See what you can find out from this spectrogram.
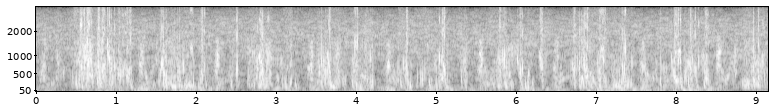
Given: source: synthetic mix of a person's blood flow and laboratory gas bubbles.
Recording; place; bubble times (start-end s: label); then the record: Doppler ultrasound of blood flow; precordium
0.24-0.37 s: bubbles
0.42-1.23 s: bubbles
1.44-2.17 s: bubbles
2.41-2.56 s: bubbles
2.62-3.32 s: bubbles
3.50-4.26 s: bubbles
4.49-5.18 s: bubbles
5.29-5.42 s: bubbles
5.66-6.41 s: bubbles
6.67-7.50 s: bubbles
7.73-8.48 s: bubbles
8.70-9.15 s: bubbles
From the record:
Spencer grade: 4 (maximum detectable bubble signal sounding continuously throughout systole and diastole of every cardiac period, and overriding the amplitude of the normal cardiac signals); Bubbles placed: only in the low amplitude regions of the cardiac cycle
